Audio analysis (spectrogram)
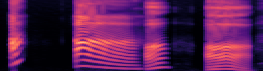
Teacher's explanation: முதல் முயற்சி வந்து வெறுமனே வாயை திறக்கல். ஆகிய இரண்டு எழுத்துக்களும் நம்ம வாயை திறக்கும் அந்த ஒற்றை முயற்சியாலே பிறந்துடுது. இதுல நாக்கோ உதடோ எந்த கூடுதல் வேலையும் செய்றதில்லை.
